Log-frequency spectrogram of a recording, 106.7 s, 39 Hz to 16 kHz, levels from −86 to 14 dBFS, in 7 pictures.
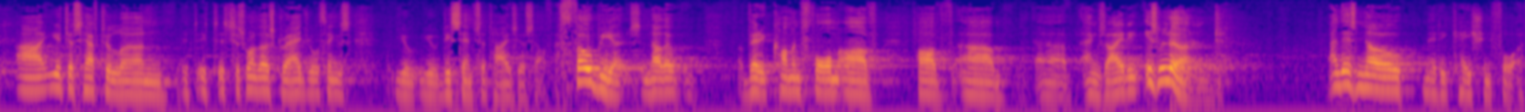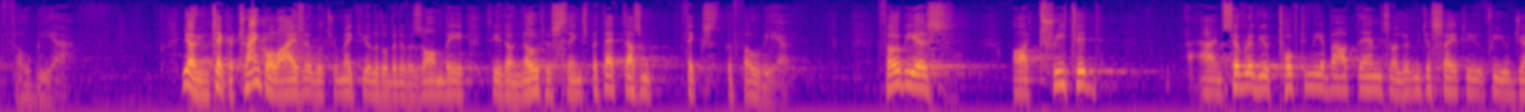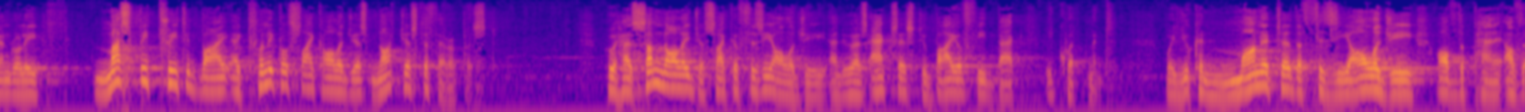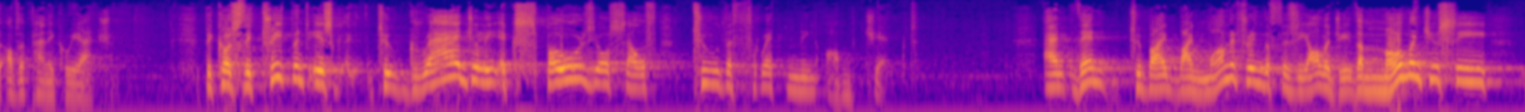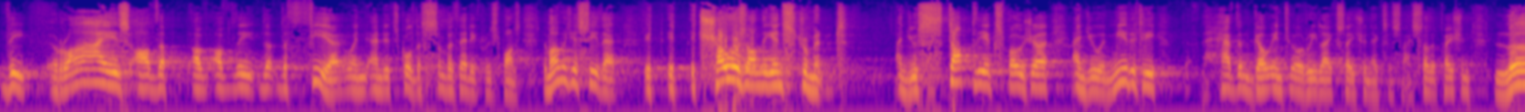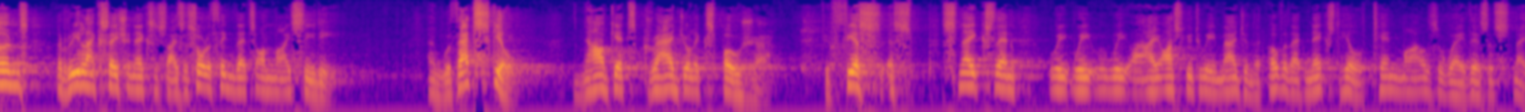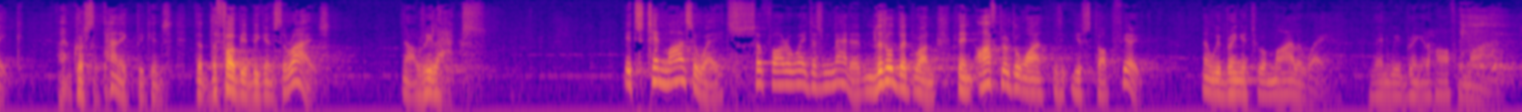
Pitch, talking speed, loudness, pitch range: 130 Hz, 165 wpm, -20 LUFS, 110-160 Hz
